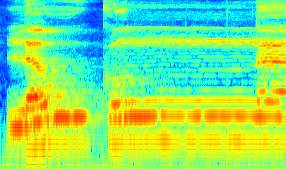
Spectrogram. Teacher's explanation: لو کننا، کاف کو نون سے ملائیں گے، نون میں تشدید ہونے کی وجہ سے غنہ کیا جائے گا، اور نون کے بعد الف حروف مدہ میں سے ہے، لہٰذا اس کو بھی کھینچیں گے.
